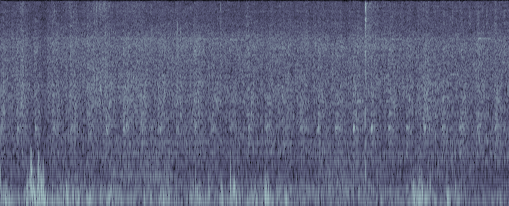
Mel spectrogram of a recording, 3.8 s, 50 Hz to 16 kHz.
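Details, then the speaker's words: 1998 VW TDI diesel, ~500,000 miles, run on 80% waste vegetable oil; uneven idle with irregular heavy thumps and dropouts, heard from a distance. Bad misfire from a stuck piston ring, with heavy pressure at the breather. "It's not that bad, but it's more in a breather. You can tell it's just misfiring pretty bad. It's a lot of pressure."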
